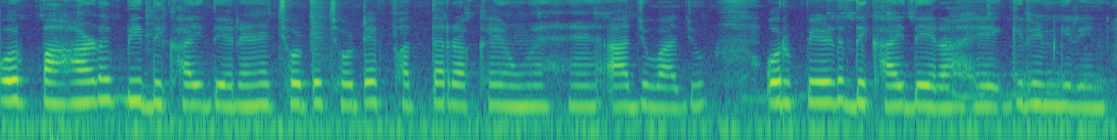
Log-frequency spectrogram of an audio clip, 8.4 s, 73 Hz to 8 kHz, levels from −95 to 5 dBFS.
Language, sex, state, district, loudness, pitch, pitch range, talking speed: Hindi, female, Odisha, Nuapada, -18 LUFS, 235 Hz, 210-250 Hz, 170 wpm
